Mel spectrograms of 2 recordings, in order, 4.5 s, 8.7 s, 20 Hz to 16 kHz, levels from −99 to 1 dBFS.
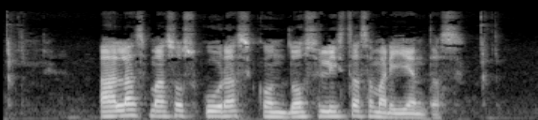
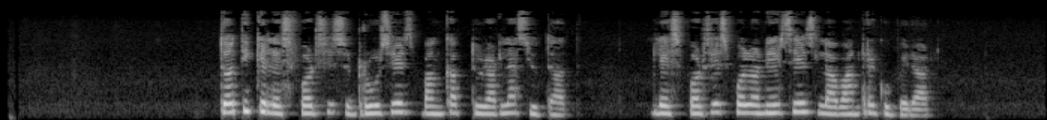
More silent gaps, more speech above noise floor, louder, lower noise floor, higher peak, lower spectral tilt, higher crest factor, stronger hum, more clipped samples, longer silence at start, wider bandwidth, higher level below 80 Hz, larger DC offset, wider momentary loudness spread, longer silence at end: neither; second, 34 dB vs 44 dB; first, -19 LUFS vs -27 LUFS; second, -54 dBFS vs -71 dBFS; first, -2 dBFS vs -8 dBFS; about the same, -5 dB/octave vs -4 dB/octave; about the same, 18 dB vs 20 dB; neither; neither; second, 0.05 s vs 1.85 s; about the same, 11.5 kHz vs 11.5 kHz; first, -54 dBFS vs -84 dBFS; neither; about the same, 11 LU vs 10 LU; second, 0.45 s vs 1 s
